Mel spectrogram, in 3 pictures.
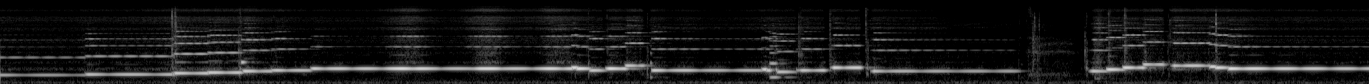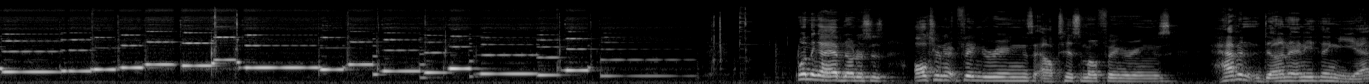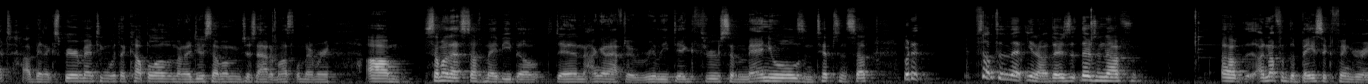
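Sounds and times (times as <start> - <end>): digital wind instrument melody: 0.0 - 20.7.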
